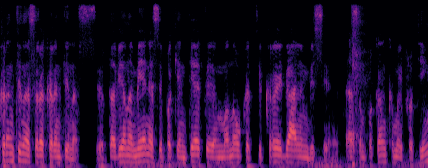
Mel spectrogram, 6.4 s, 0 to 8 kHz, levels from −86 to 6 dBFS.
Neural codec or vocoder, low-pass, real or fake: none; 7.2 kHz; real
